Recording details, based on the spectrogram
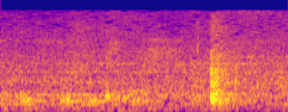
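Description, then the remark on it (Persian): A chair is brought to the front and set down with a short wooden knock and scrape, heard once over a low hum, with faint shuffling before it and no one talking. “یه دونه این صندلی‌ها رو هم به زحمت بیارید جلوی که من اینا رو بزنم.”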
